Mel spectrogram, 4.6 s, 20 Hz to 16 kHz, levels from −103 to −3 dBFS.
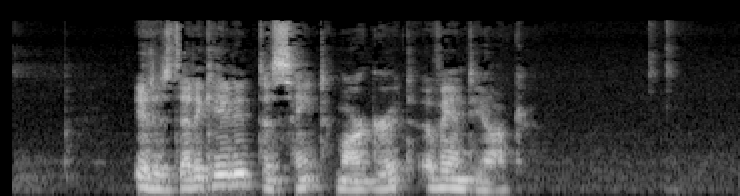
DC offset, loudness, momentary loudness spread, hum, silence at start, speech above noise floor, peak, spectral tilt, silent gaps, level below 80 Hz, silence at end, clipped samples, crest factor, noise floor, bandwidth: under 0.1%; -25 LUFS; 11 LU; none; 0.85 s; 42 dB; -8 dBFS; -4 dB/octave; none; -62 dBFS; 1.35 s; under 0.1%; 20 dB; -68 dBFS; 11.5 kHz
